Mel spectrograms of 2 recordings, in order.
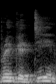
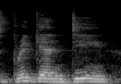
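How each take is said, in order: First: It is said without an N before the D. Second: It is said with an N before the D. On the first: The speaker calls it wrong. "there's an N before the D, so it's not Brigadine" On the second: The speaker calls it right. "It's Brigandine"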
